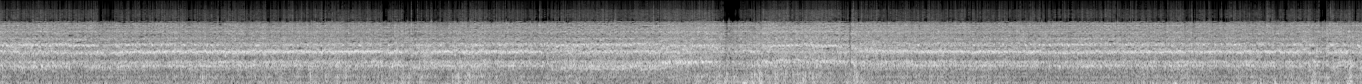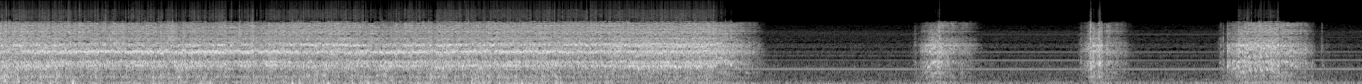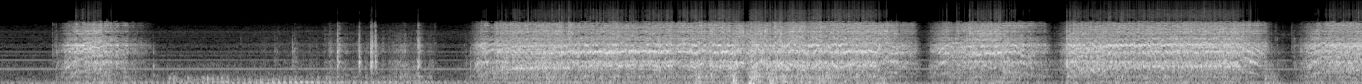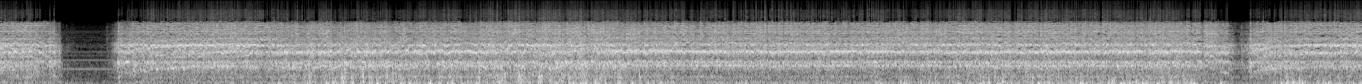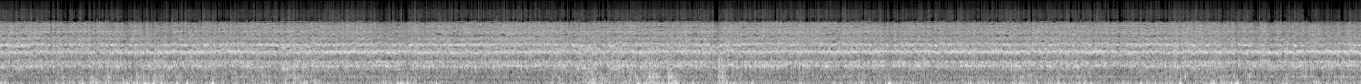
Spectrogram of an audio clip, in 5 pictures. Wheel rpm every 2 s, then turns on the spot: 220, 230, 220, 260, 260, 230, 240, 230, 220, 230, 90, 10, 20, 40, 20, 20, 190, 210, 100, 160, 90, 180, 220, 230, 230, 230, 180, 220, 230, 230, 220, 230, 230, 220.
36-38 40-42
